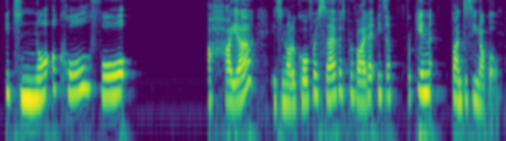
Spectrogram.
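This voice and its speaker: A woman in her thirties with an English accent, giving an energetic, emphatic podcast talk as a guest consultant. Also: fairly high pitch. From England. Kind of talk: sponsored podcast monologue.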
